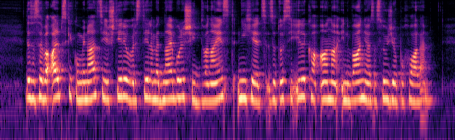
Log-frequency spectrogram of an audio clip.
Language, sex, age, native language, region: Slovenian, female, 18-29, Slovenian, Savinja region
